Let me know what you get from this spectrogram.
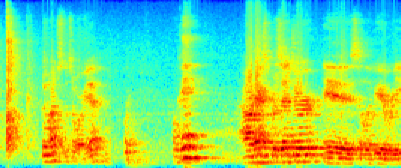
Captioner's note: clapping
